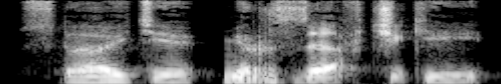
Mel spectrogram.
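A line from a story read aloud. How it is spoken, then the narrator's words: Pirate's roar. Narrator (Russian): взревел рыжебородый пират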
